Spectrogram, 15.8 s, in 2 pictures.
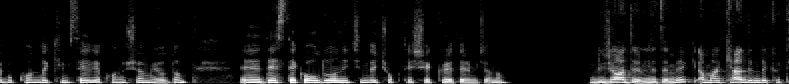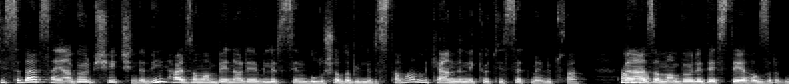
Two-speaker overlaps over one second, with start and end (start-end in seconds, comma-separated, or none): none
